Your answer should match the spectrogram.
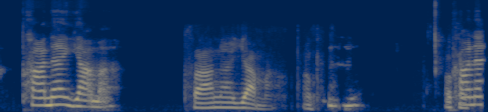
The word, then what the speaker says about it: pranayama: Pranayama.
